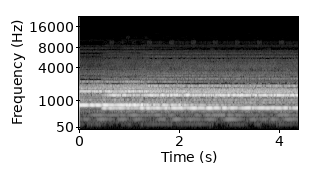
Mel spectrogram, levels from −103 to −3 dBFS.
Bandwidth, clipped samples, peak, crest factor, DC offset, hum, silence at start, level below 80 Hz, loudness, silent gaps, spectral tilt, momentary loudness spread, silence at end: 5.4 kHz; under 0.1%; -4 dBFS; 12 dB; under 0.1%; none; 0 s; under -90 dBFS; -15 LUFS; none; -2 dB/octave; 2 LU; 0 s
